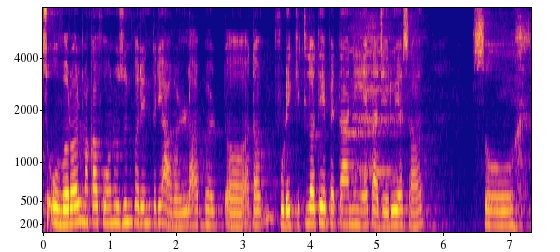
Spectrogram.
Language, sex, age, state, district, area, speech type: Goan Konkani, female, 18-30, Goa, Bardez, urban, spontaneous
